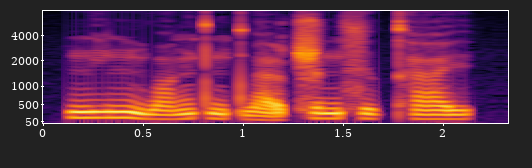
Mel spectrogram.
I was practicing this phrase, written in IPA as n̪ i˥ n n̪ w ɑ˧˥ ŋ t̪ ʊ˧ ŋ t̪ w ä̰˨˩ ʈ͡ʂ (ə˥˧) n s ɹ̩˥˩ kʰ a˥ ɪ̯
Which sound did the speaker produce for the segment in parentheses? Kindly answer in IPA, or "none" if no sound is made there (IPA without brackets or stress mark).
ə˥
